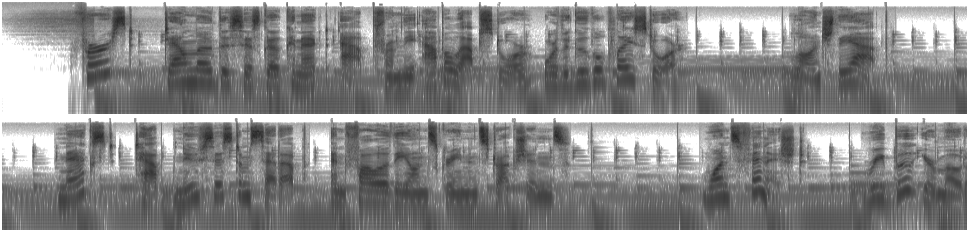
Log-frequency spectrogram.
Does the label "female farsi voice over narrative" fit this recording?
No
